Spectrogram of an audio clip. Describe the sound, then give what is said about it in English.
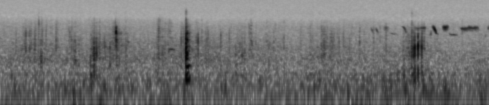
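Sage sparrow song: a few faint, brief, high-pitched phrases spaced apart, with soft ticking and pattering underneath. “Here's sage sparrow number three.”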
